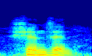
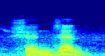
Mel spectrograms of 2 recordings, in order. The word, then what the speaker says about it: Shenzhen: e n guandon Chen trois mots ensuite vient chenzen chenzen c'est en deux mots s h e n espace ZH e n Chen zen ensuite vient guanjou la ville de guanjo qu'on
